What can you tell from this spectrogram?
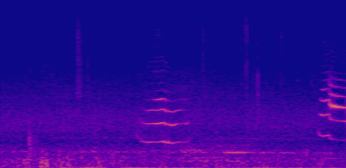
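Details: Black-and-white pet cat sitting in a bicycle basket, excited and noisy after a long time away from it; two clear meows, one falling, rising then falling near the middle and one louder one at the end, over low traffic-like rumble.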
